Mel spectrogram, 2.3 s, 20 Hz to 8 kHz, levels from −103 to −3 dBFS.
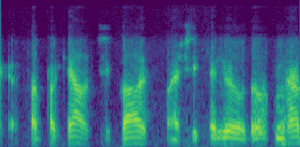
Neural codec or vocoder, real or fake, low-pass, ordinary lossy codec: vocoder, 22.05 kHz, 80 mel bands, Vocos; fake; 7.2 kHz; AAC, 48 kbps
